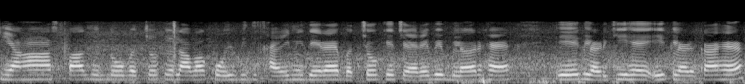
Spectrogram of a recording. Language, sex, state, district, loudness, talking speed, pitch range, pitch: Hindi, female, Rajasthan, Bikaner, -12 LUFS, 215 wpm, 210-225 Hz, 215 Hz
